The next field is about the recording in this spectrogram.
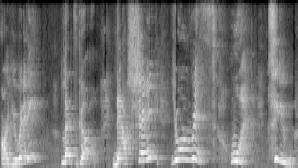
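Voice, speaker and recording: A children's theatre teacher with a high voice guides young kids through a drama lesson. She speaks slowly and very melodically, enunciating her expressive instructions with care, while the room gives off a noticeable echo.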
